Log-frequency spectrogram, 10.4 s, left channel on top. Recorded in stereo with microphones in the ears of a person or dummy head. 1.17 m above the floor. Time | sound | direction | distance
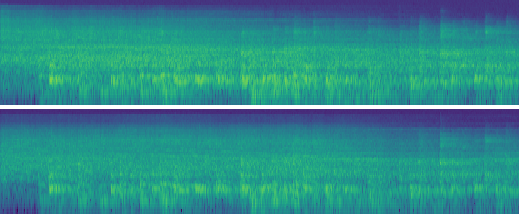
0.8 | running footsteps | 55° right (ahead or behind) | 3.5 m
